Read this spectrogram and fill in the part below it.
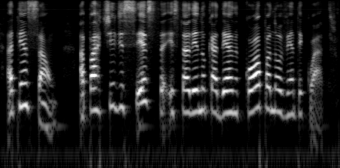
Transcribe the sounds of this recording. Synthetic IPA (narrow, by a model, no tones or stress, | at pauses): a̰t̪ẽsɐ̃w̃a̰paɾt͡ʃiɾd͡ʒɪsest̪ɐʔɪst̪ad̪ẽjnʊkad̪ɛɾnʊkɔpɐnovẽnt̪ɐikwa̰t̪ɾʊ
